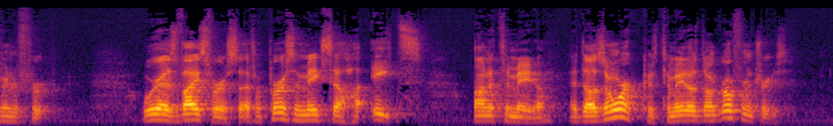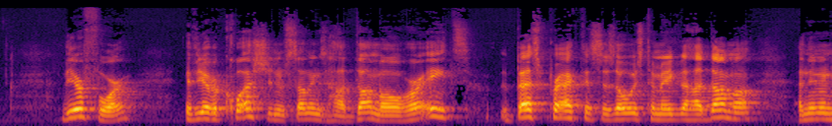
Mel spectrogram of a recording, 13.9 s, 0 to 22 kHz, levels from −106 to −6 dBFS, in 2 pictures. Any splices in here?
no; 0 cuts

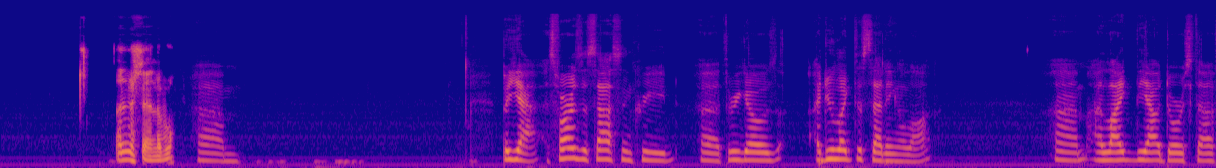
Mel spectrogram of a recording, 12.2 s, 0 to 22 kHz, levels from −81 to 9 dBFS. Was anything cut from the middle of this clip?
yes; 1 cut; at 1.8 s

